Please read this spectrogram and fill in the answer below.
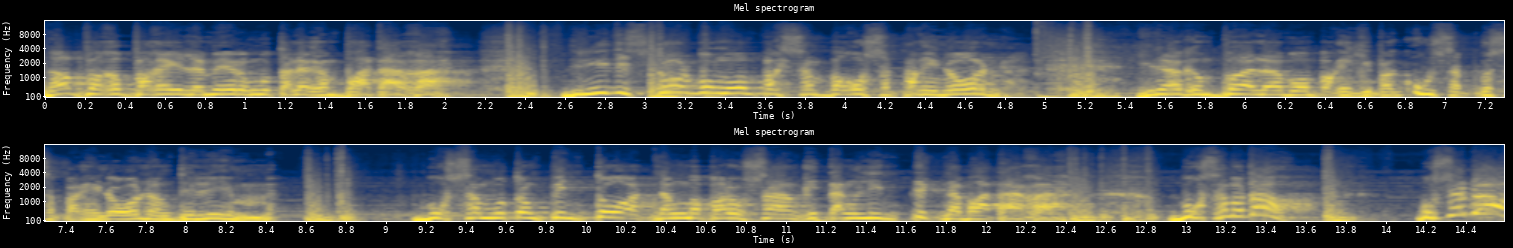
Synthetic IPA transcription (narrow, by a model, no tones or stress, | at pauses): nɐpɐkɐpɐkajlɐmɛːɾonmot̪ɐlɐɡaŋbaːt̪aka | d̪ɪnid̪ɪst̪uɾbomo̞ʔɐŋpɐɡsɐmbɐko̞sɐpɐŋɪnoʔo̞nɡɪnaːɡɐmbaːlamoɐŋpɐkikɪpɐɡuːsɐp̚ko̞sɐpɐŋɪno̞ʔo̞nɐŋd̪ɪlim | bʊksamot̪oŋpɪnt̪o̞ʔɐt̪̚nɐŋmɐpɐɾʊsaɐŋkɪt̪aŋlɪnt̪ɛt̪̚nɐbaːt̪aka̰bʊksɐmot̪o | bʊksanmo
